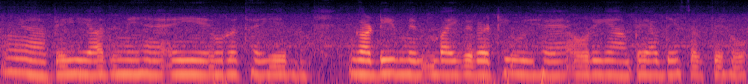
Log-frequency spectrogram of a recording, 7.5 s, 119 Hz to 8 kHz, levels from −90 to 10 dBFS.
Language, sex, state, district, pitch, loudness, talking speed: Hindi, female, Haryana, Rohtak, 190 Hz, -20 LUFS, 185 wpm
